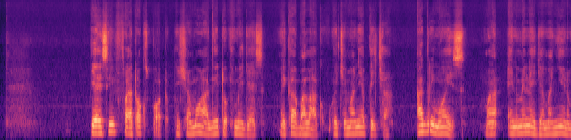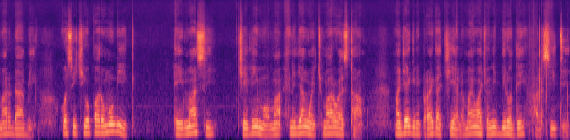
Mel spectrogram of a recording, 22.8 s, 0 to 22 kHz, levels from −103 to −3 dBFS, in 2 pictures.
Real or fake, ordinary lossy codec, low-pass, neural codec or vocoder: fake; none; none; codec, 44.1 kHz, 7.8 kbps, Pupu-Codec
